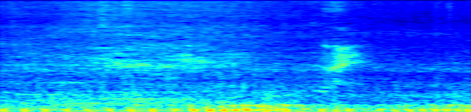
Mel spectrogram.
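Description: Auto-rickshaw engine running close by, a low, rapid pulsing that grows a little louder about halfway through.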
